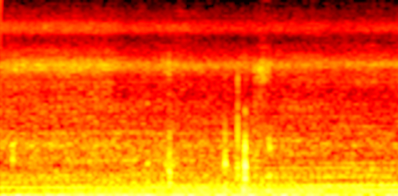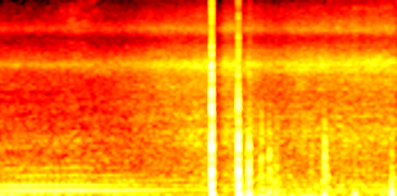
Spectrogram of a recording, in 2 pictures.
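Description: Car engine running at a steady low drone, heard from inside the cabin. A few sharp knocks come near the end and are the loudest sounds.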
